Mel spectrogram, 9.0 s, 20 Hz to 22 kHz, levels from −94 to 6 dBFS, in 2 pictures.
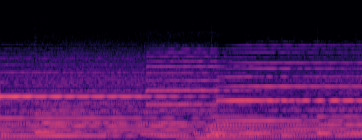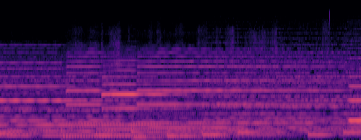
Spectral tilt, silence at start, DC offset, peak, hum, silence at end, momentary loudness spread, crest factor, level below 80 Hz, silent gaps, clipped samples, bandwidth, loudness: -5.5 dB/octave; 0 s; under 0.1%; -24 dBFS; none; 0 s; 9 LU; 14 dB; -72 dBFS; none; under 0.1%; 14 kHz; -38 LUFS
